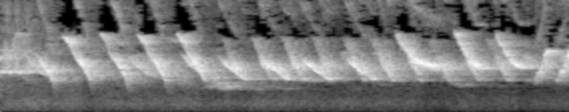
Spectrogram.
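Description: A black siskin mule sings a quick, high twittering song of sharp, downward-slurred notes, about four per second, with a thin continuous buzz beneath.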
